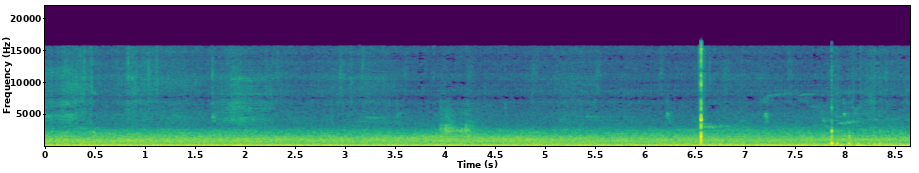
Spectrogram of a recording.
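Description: Wind buffeting the phone microphone with a steady low rumble. About two-thirds of the way through, a putter strikes a golf ball with a single sharp click, and a small knock follows just before the end as the ball drops into the cup.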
